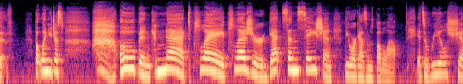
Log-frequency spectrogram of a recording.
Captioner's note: breathing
